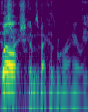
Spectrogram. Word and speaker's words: Maria: she comes back as Mariah it's spelled Maria and in the musical was pronounced Mariah and so I've heard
